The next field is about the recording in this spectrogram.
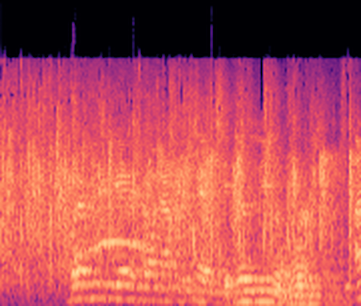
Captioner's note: applauds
